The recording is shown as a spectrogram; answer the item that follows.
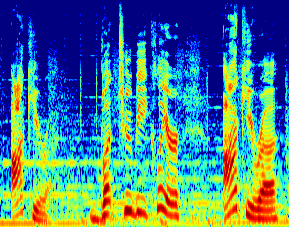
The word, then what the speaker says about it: Akira: dub of this movie which is why I say a Akira not Akira but to be clear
